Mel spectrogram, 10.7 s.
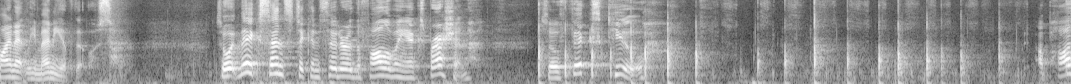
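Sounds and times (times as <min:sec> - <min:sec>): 
speech: 0:00.0 - 0:01.3, 0:02.2 - 0:04.8, 0:05.4 - 0:06.7
writing on a board during a lecture: 0:05.4 - 0:10.2.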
